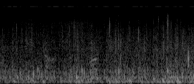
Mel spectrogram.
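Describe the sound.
Galloping horse hooves pound in a fast, steady run as a white horse closes in on the leading horse in a race, with many dense beats over a constant rough background.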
